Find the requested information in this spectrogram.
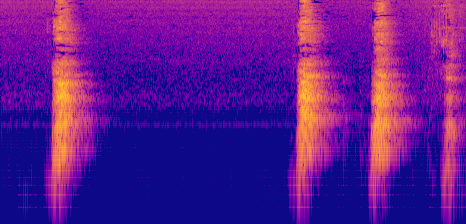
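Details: Pet dog indoors barking at someone passing in the hall, something he does mostly at night: one loud sharp bark, a pause of about two seconds, then three quick barks in a row, the last one softer.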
